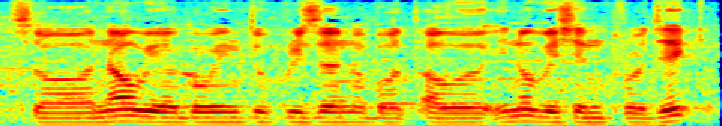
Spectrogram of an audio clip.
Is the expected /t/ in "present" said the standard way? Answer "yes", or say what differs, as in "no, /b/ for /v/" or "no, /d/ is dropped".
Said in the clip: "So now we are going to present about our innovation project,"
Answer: no, /t/ is dropped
